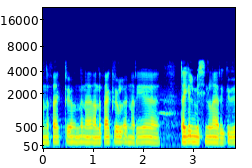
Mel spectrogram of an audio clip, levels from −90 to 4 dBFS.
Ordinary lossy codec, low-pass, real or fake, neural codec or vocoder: none; 5.4 kHz; real; none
